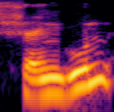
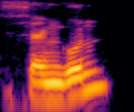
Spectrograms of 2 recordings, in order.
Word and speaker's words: Sengun: guys do as well it's pronounced sheng gun and not senguon so just so you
